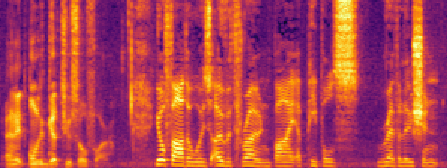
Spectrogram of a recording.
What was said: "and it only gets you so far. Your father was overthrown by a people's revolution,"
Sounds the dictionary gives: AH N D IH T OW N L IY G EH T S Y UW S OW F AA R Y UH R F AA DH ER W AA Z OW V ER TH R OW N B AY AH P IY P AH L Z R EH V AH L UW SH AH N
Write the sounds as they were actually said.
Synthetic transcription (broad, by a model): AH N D IH T OW N L IY G EH T S Y UW S OW F AA R Y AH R F AA DH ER W AA Z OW V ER TH R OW N B AY AH P IY P AH L Z R EH V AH L UW SH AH N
